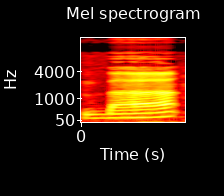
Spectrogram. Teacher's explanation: اوس حرف با ده، دا به د دواړو شونډانو د مشلیدو څخه ادا کوو، د لندې حصې څخه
